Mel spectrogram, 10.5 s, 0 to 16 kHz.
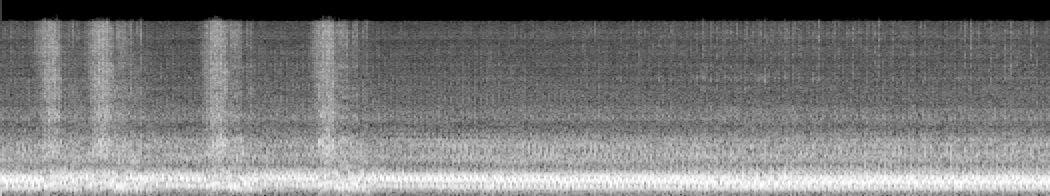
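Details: Packard 374 cu in V8 at settled idle during warm-up cycles burning oil off the exhaust manifold after carburetor cleaning: even, with a few sharp clicks nearby early, no misfire, tick or knock, smoke nearly gone. Normal idle.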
